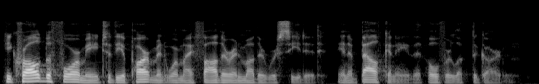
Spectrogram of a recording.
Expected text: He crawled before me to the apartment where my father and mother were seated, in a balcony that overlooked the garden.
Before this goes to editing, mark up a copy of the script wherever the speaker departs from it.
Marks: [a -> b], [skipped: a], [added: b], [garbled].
He crawled before me to the apartment where my father and mother were seated, in a balcony that overlooked the garden.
